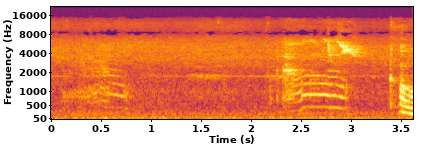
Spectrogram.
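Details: Pet cat lounging on a bed in the mother's bedroom; faint meow early on, then a clearer falling meow midway, ending with a loud close sound while a woman speaks Japanese affectionately.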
